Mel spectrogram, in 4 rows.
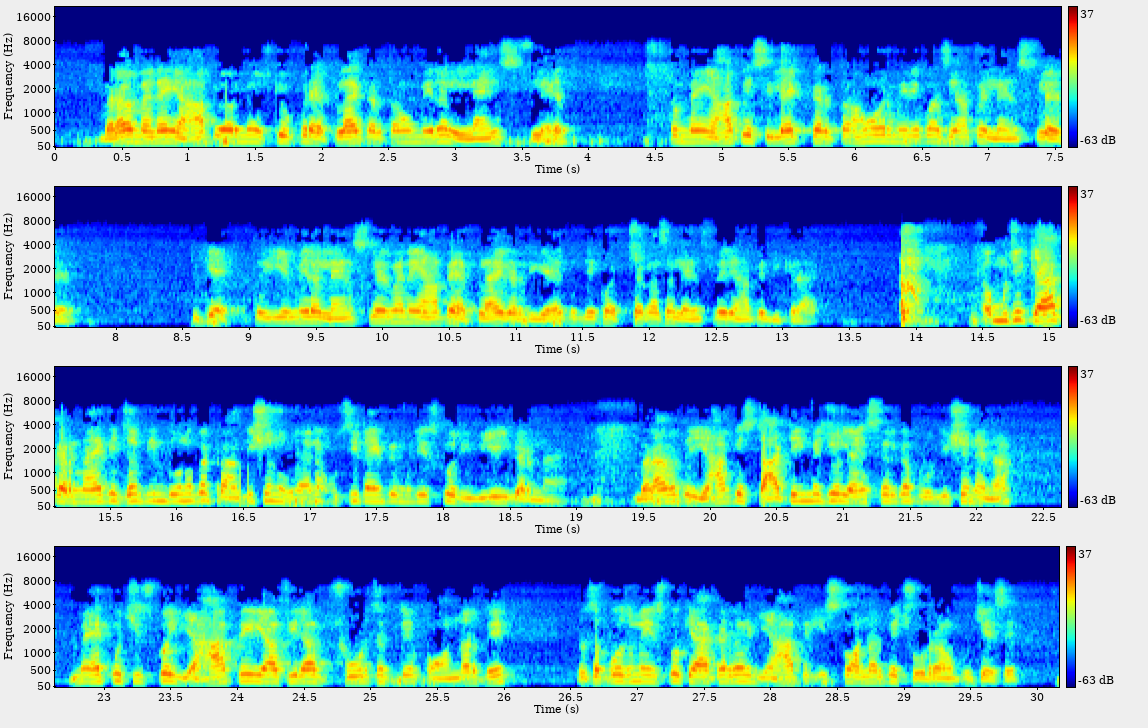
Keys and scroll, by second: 4.4 l, 4.9 e, 5.3 n, 5.7 s.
